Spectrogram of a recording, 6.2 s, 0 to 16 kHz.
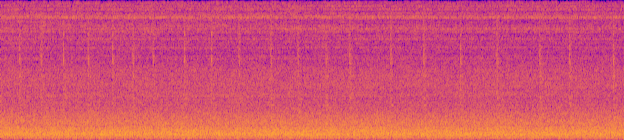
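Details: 1990 Heil gas furnace safety trip: rapid, even clicking, about four or five a second, over a steady airy furnace rush; attributed to a failed control valve.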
